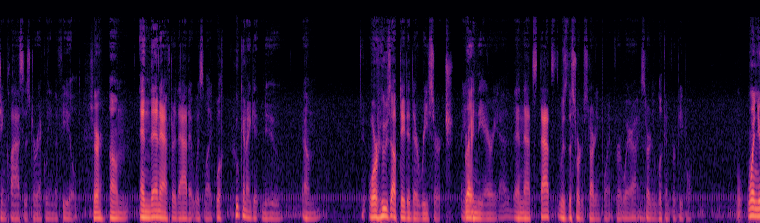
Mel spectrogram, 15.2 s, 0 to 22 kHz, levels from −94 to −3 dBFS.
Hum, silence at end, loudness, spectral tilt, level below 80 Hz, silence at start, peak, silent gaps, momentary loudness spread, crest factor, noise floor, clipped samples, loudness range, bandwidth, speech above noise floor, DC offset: none; 0 s; -35 LUFS; -5.5 dB/octave; -56 dBFS; 0 s; -14 dBFS; none; 21 LU; 22 dB; -67 dBFS; under 0.1%; 10 LU; 16 kHz; 32 dB; under 0.1%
